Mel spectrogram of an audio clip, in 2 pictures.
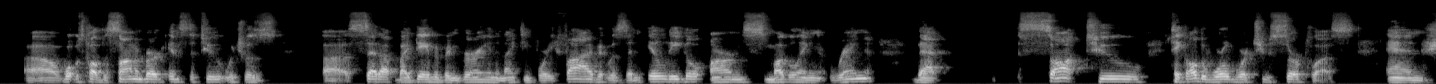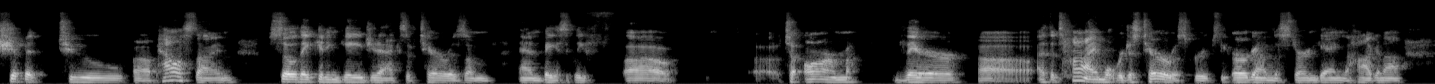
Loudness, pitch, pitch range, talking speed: -20 LUFS, 105 Hz, 95-115 Hz, 150 wpm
